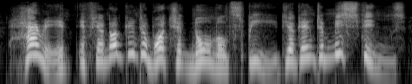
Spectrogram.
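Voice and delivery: high-pitched, scolding call; shout. A narrator's reading. Girl scolds her friend over the crowd, lightly shouted. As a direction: pitch it up as if shouting, without much volume. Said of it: "shouted Hermione".

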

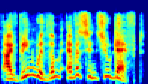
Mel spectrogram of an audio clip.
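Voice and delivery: high-pitched indignant defence; bristling. A narrator's reading. Matron vouching for her patients, bristling. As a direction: insist on it, affronted.

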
